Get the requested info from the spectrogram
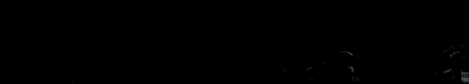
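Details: Kittens about a month old, from a stray cat's litter of five in Kagoshima, Japan; after faint scuffling, a pair of arched, wavering mews rises and falls, followed by a louder cry at the end.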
